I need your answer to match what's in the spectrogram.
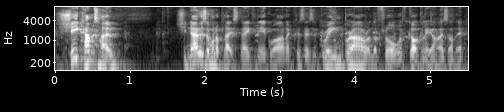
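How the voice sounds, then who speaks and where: A man performs stand-up on a club stage into a handheld mic. His voice is on the low side and has a forceful, bright edge. He acts out every scene with crude, animated energy. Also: brisk. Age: 30s. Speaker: stand-up comedian. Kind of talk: stand-up comedy set. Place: comedy club stage, live.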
